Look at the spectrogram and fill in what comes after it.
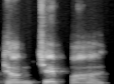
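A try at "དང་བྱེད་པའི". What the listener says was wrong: He said tang chepe. You said tang chepa.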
